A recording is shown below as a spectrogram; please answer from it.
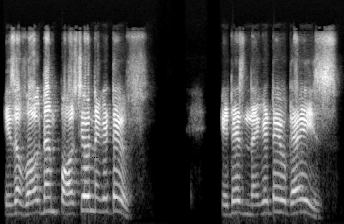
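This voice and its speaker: Bright-voiced Indian-accented male online teacher. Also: sits high, moderate pace, rough recording. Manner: instructive, checks with short repeated questions. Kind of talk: live interactive lecture.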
